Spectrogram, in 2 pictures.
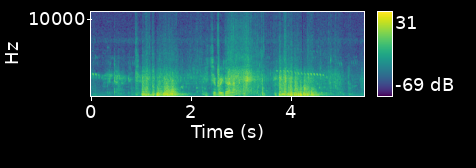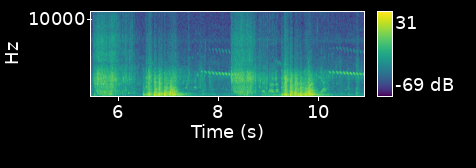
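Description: A wooden pole splashes in the water.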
